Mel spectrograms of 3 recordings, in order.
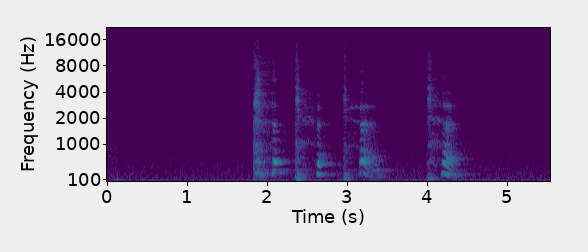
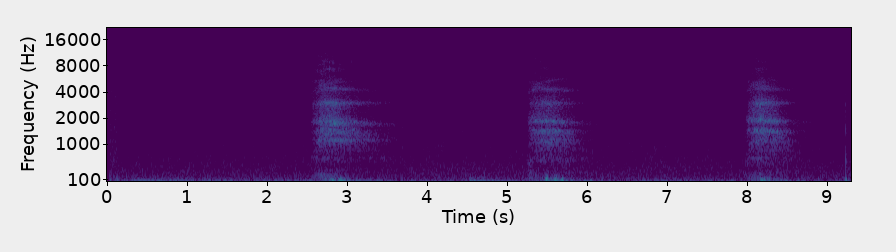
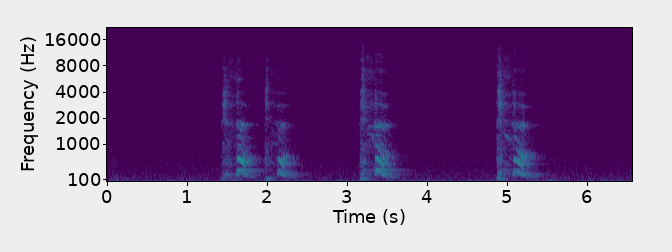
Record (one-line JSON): {"cough_length": "5.5 s", "cough_amplitude": 446, "cough_signal_mean_std_ratio": 0.44, "exhalation_length": "9.3 s", "exhalation_amplitude": 231, "exhalation_signal_mean_std_ratio": 0.62, "three_cough_length": "6.6 s", "three_cough_amplitude": 576, "three_cough_signal_mean_std_ratio": 0.43, "survey_phase": "beta (2021-08-13 to 2022-03-07)", "age": "45-64", "gender": "Female", "wearing_mask": "No", "symptom_none": true, "smoker_status": "Never smoked", "respiratory_condition_asthma": false, "respiratory_condition_other": false, "recruitment_source": "REACT", "submission_delay": "2 days", "covid_test_result": "Negative", "covid_test_method": "RT-qPCR", "influenza_a_test_result": "Negative", "influenza_b_test_result": "Negative"}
